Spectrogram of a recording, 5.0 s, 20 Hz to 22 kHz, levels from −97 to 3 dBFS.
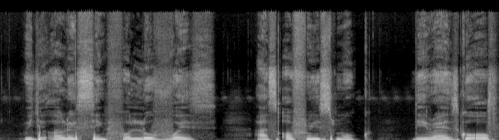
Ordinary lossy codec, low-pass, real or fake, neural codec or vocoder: none; none; real; none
